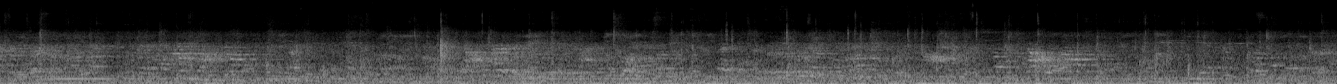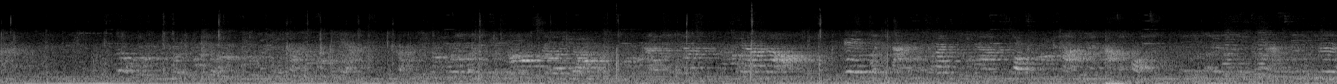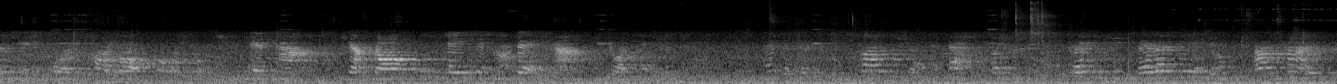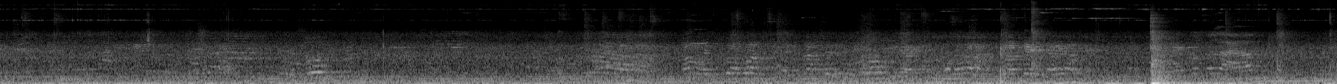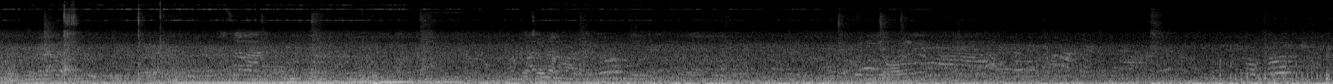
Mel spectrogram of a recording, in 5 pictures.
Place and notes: Pingtung Station, Taiwan - Walking in the station
From the station platform, Through the underground passage, Went outside the station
